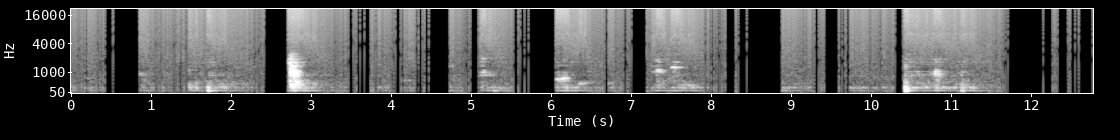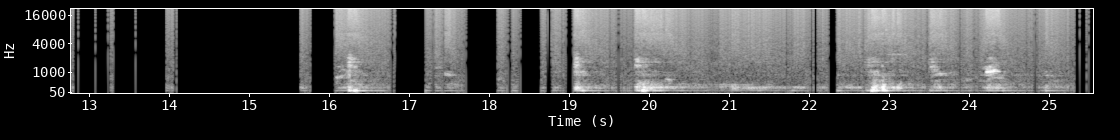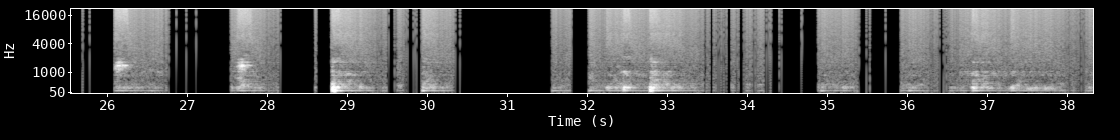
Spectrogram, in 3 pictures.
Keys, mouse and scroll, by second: 2.9-8.3 drag, 12.2-24.1 drag, 25.0 click, 27.6 click, 30.2 click, 33.6-35.9 drag, 37.6 click.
